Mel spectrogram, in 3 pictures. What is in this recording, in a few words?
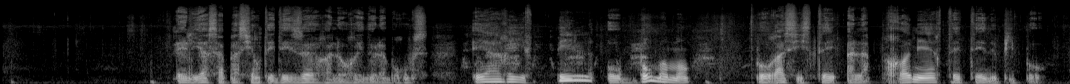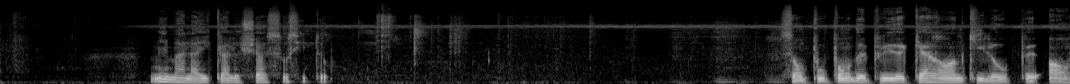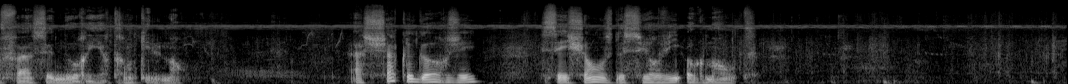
Narration Rhinoceros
